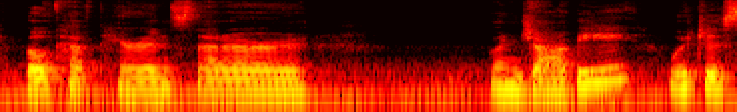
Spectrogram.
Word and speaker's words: Punjabi: have parents that are Punjabi which is spelled with a P but pronounced like more with a B sound and that's the area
